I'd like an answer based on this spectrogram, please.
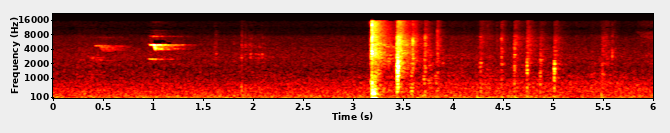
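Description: A slingshot shot: one sharp snap about three seconds in, followed by a run of quick clicks and flutters that fade out over the next two seconds. A few short high chirps sound in the first second.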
